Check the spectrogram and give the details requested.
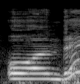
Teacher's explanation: Dre é a sílaba tônica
